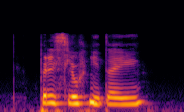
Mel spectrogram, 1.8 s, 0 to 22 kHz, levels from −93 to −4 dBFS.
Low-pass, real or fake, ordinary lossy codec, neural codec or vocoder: 7.2 kHz; fake; none; codec, 16 kHz, 4 kbps, X-Codec, HuBERT features, trained on balanced general audio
